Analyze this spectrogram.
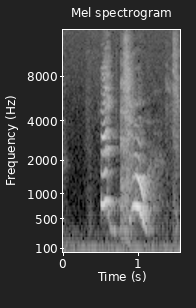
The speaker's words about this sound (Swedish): Prosit gumman!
